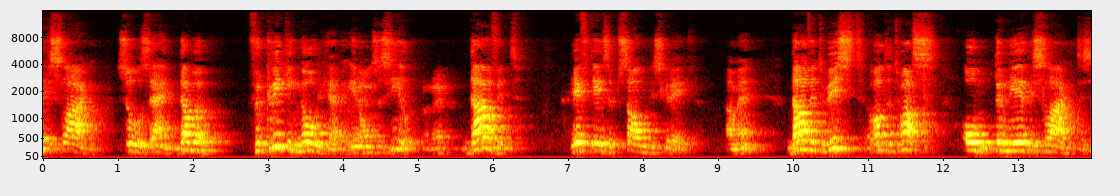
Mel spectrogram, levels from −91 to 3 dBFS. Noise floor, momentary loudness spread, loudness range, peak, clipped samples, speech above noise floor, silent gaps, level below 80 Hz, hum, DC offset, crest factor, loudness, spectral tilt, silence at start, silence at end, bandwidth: -58 dBFS; 18 LU; 5 LU; 0 dBFS; under 0.1%; 39 dB; none; -62 dBFS; none; 0.2%; 18 dB; -19 LUFS; -4 dB/octave; 0 s; 0 s; 15.5 kHz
